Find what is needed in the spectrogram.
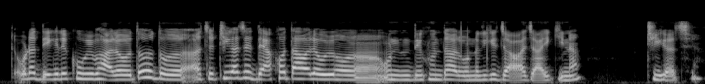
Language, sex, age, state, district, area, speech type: Bengali, female, 18-30, West Bengal, Bankura, urban, spontaneous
